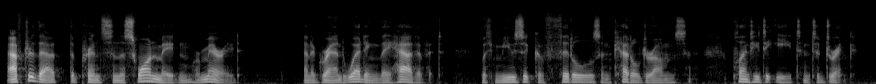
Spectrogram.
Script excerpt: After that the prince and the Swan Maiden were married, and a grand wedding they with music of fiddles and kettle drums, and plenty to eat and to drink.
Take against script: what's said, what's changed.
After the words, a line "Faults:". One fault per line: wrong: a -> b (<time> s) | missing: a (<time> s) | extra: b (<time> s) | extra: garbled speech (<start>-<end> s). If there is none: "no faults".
After that the prince and the Swan Maiden were married, and a grand wedding they had of it, with music of fiddles and kettle drums, and plenty to eat and to drink.
Faults:
extra: had of it (3.9 s)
